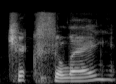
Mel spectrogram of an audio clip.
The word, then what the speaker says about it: Chick-fil-A: Now, is this pronounced Chick-fil-A? Is that how it's pronounced? – Yes.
